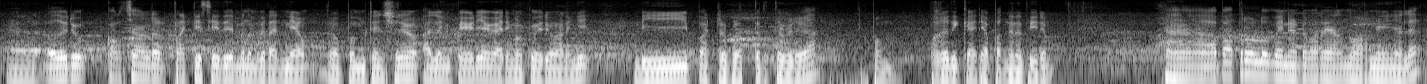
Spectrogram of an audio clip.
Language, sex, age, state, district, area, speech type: Malayalam, male, 18-30, Kerala, Kottayam, rural, spontaneous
